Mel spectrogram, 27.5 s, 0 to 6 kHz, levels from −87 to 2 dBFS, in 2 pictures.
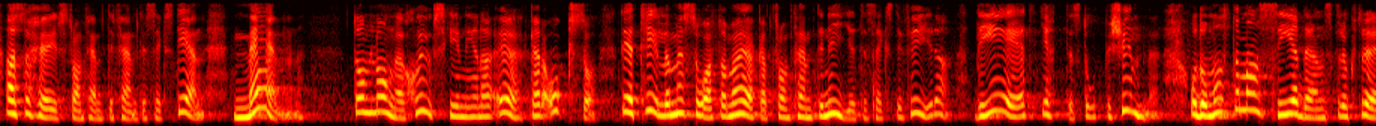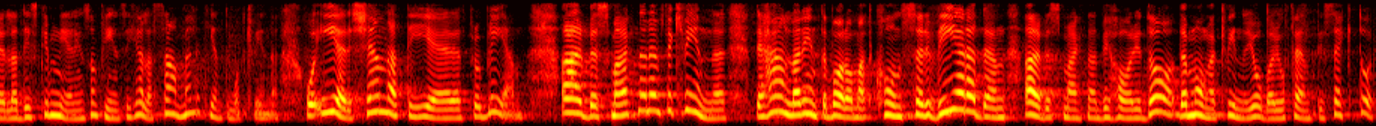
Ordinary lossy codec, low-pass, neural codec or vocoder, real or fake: none; 5.4 kHz; autoencoder, 48 kHz, 128 numbers a frame, DAC-VAE, trained on Japanese speech; fake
